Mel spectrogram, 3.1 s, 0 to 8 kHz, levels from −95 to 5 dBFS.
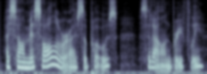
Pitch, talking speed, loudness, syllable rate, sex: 205 Hz, 175 wpm, -20 LUFS, 5.7 syllables/s, female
